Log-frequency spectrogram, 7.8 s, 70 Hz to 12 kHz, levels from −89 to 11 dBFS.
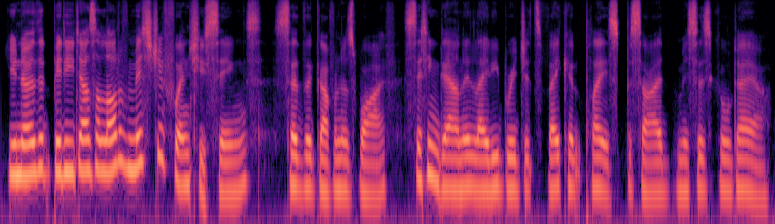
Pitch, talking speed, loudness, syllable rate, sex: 180 Hz, 200 wpm, -18 LUFS, 5.1 syllables/s, female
